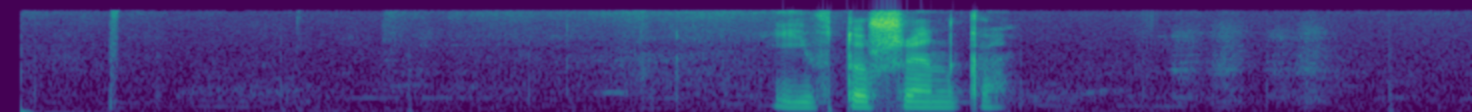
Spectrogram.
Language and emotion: Russian, neutral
